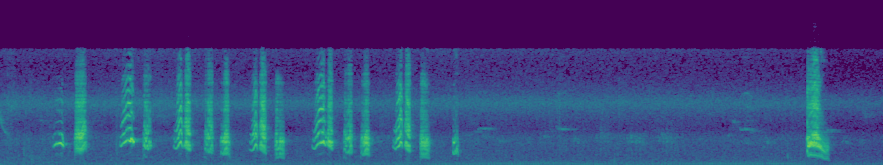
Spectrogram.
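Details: Long-tailed shrike in energetic song, showing off its repertoire to make other shrikes answer: a rapid run of about fifteen sharp trilled notes, several seconds of quiet, then one loud note.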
